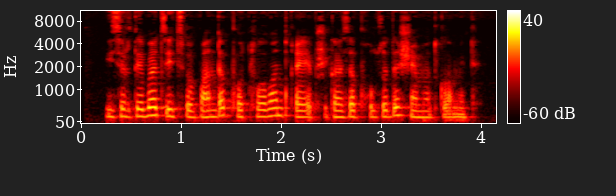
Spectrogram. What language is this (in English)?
Georgian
